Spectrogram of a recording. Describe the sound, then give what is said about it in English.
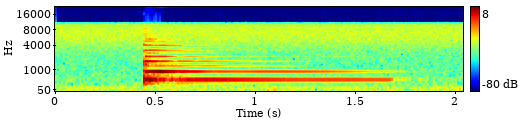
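An open A string sounded on a stringed instrument fitted with finger tapes: a sharp-onset single note that rings clear and steady, then gradually fades over a little more than a second, heard alone. “We're going to start with the A string, which is the second string from the top. It sounds like this.”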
